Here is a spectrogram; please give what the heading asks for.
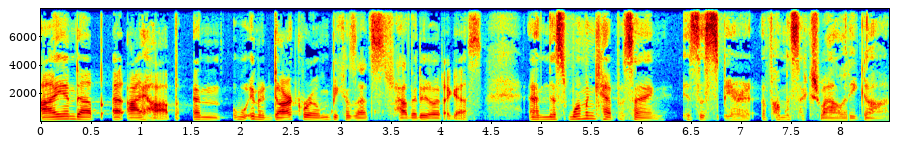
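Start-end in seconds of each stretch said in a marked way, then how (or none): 6.4-8.5 quiet, hushed near-whisper. Retelling a woman praying over them in a dark room: imitating someone half-whispering. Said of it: "just whispering this".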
